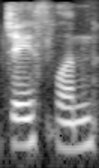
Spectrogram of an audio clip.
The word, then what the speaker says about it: Jacelyn: How do you say this guy's name? Jacelyn? Is that how you guys say it? – I was thinking of Jacelyn. – Yeah, that's how it is.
